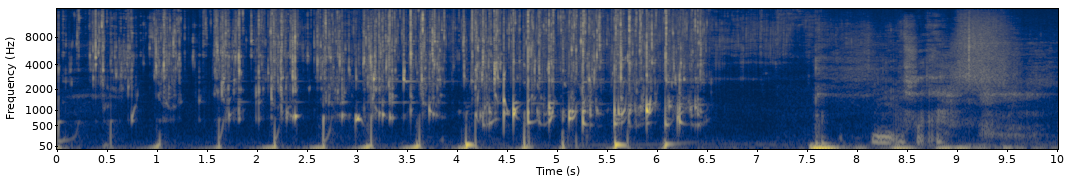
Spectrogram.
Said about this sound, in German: Ich habe fast wieder perfekt gleich hoch eingeschenkt.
